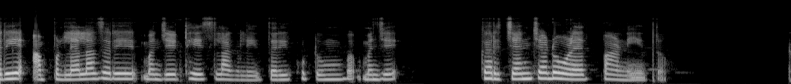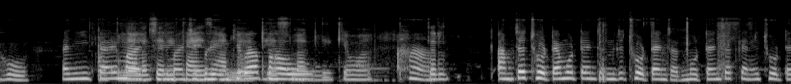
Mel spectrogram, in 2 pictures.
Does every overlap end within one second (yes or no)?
no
